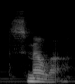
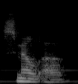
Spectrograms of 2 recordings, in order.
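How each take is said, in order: First: The word 'of' is reduced to a quick 'a'. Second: The word 'of' is pronounced fully and clearly.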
